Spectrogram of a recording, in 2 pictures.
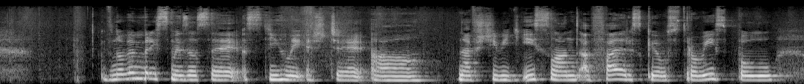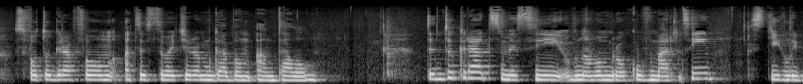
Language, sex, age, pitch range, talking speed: Slovak, female, 10-29, 205-225 Hz, 105 wpm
